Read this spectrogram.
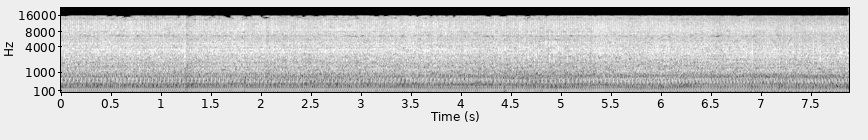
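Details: Kohler Magnum 20 after a carburetor rebuild, started with help from carb spray (fuel pump suspected weak). Steady single-cylinder idle with an even low thump; pitch settles slightly as the mixture screw is set. Runs smoothly.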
